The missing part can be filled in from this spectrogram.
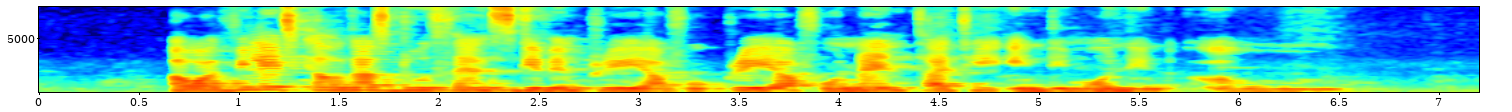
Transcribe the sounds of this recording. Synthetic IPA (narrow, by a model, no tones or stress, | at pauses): awəviled͡ʒɛldəsduθæ̃ŋksɡivɛ̃npʰɹejafɔpɹejafɔnãɪ̃nθətʰiʔĩndimɔnĩn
